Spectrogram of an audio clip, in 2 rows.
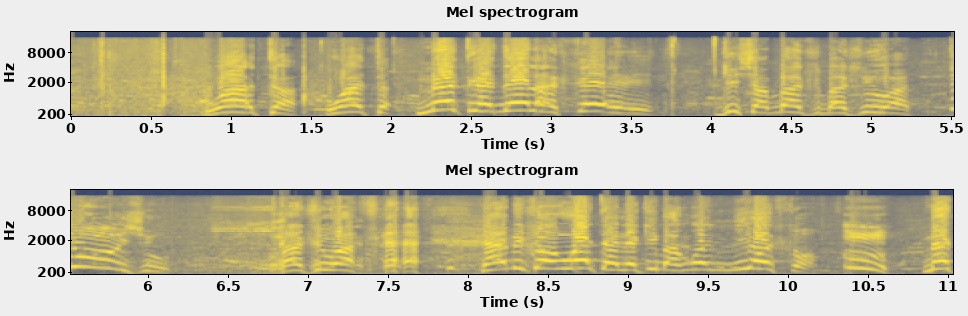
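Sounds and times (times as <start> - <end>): street traffic: 0.0 - 11.0
man talking loudly: 0.8 - 6.2, 6.8 - 11.0.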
